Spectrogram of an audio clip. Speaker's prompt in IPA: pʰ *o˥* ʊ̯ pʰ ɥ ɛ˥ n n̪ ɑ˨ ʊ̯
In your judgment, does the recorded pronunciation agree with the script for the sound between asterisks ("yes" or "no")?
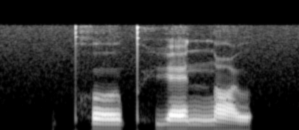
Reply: yes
